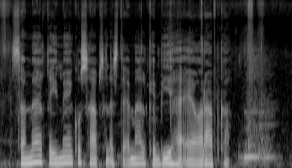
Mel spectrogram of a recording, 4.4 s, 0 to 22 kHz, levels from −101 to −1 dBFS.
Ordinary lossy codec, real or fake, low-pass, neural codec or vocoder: none; real; none; none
